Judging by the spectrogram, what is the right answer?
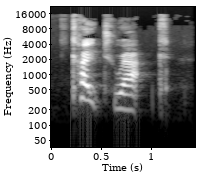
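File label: "coat rack", British English; PictureDictionary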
